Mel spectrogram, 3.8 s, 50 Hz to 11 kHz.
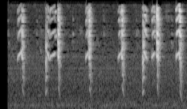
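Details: Peregrine falcon at a nest site in Harrisburg, Pennsylvania, recorded on 28 November 2020: eight harsh, clipped chip notes with a downward sweep. They come irregularly, some in quick pairs, over a low steady background hum.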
